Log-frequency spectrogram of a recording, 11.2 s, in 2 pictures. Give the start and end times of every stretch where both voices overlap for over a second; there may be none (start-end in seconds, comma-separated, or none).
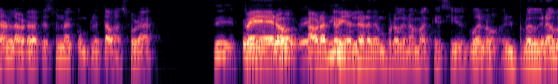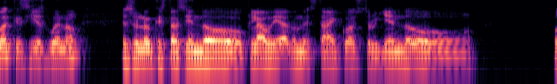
2.4-3.8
